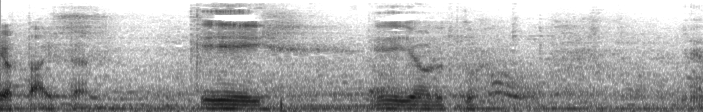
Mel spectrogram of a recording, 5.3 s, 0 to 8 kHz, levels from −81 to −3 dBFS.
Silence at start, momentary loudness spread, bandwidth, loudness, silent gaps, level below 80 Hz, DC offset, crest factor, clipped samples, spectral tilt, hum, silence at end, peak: 0 s; 15 LU; 7.4 kHz; -20 LUFS; none; -32 dBFS; under 0.1%; 18 dB; under 0.1%; -6.5 dB/octave; none; 0 s; -2 dBFS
